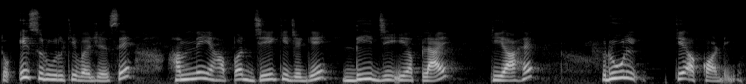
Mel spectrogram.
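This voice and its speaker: A woman teaching English spelling rules, patiently repeating example words slowly for practice. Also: mid-range voice, lively intonation, warm tone. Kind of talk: Hindi-language spelling lesson.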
